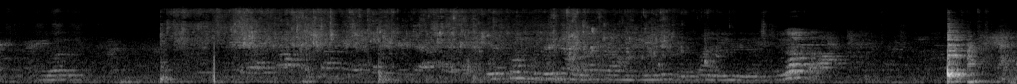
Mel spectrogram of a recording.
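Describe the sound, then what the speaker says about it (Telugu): Water poured by the glassful into a pot for Nellore-style chicken dum biryani, with splashing and clinking of dishes under steady talking from a person nearby. "సో ఇప్పుడు నేను కరెక్ట్ గా 7 glasses వాటర్ వేస్తున్నాను"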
